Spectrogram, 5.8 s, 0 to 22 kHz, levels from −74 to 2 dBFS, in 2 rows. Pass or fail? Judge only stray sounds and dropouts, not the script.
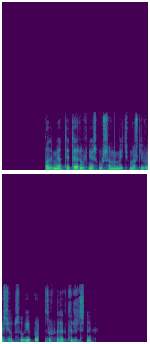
fail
